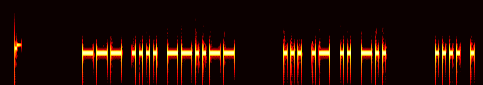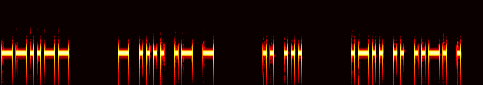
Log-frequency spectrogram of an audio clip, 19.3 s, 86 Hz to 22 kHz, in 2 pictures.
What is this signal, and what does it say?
Morse code, heard as a keyed tone, about 17 wpm, 700 Hz. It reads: OH, SAID HE, THAT IS LIFE
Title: 2x Word-Spacing - Sentences from Top 500 Words - 17wpm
